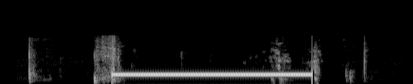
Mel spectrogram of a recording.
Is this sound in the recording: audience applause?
no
